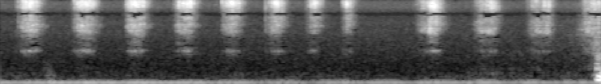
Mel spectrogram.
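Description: Merkur Futur double-edge safety razor scraping through lathered stubble in short, faint strokes, about three a second, on a pass against the grain.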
